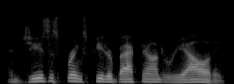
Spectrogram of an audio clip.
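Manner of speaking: ordinary talk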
